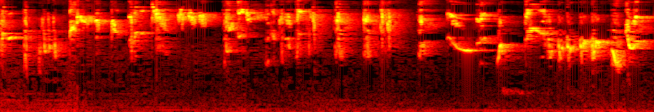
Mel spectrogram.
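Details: Rapid, varied high song of an orange-headed thrush: sharp chirps and whistled notes delivered in fast strings, ending with lower downslurred whistles.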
